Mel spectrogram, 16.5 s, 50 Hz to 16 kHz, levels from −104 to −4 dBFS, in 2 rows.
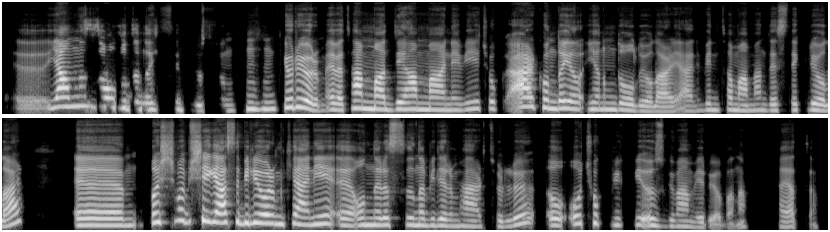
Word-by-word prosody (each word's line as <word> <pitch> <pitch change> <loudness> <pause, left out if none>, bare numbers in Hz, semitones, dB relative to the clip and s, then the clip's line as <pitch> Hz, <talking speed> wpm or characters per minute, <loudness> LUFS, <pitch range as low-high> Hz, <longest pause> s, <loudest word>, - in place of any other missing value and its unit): eee, 245 +1 -12
yalnız 305 +3 +4
olmadığını 230 -7 -3
hissediyorsun. 180 -4 -13
Hı - - +2
hı, 220 +1 -3
görüyorum 265 -10 +3
evet, 200 -2 -1
hem 250 0 +5
maddi 220 -1 +2
hem 220 0 +3
manevi 200 +2 -2
çok. 230 0 -7
Her 300 0 +6
konuda 245 -3 +1
ya 230 -3 +1
yanımda 210 -1 -3
oluyorlar, 155 -5 -3
yani. 165 +4 -10
Beni 195 -1 -7
tamamen 190 -1 -6
destekliyorlar. 195 - -2 0.5
Emm, 215 0 +3 0.2
başıma 320 +4 +1
bir - - -7
şey 370 -4 +5
gelse 305 0 +6
biliyorum 280 -2 +4
ki, 270 +2 -2
hani, 235 -1 +2
eee, 250 -5 0
onlara 225 +1 0
sığınabilirim 210 -3 -4
her 185 -2 -4
türlü. 190 - -5 0.2
O 215 -1 0
o 260 - -2
çok 285 -3 -8
büyük 225 +1 -13
bir 225 - -3
özgüven 185 -4 -5
veriyor 155 0 -11
bana - - -15 0.3
hayatta. - - -12
215 Hz, 160 wpm, -24 LUFS, 190-250 Hz, 0.5 s, Her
